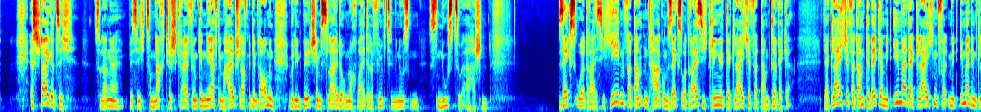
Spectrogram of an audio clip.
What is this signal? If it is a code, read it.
Speech in German. There is no code.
